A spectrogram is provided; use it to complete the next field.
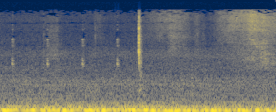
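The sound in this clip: A few faint, evenly spaced clicks tick inside a moving car over a steady low road rumble and engine hum, then stop while the drone continues.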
